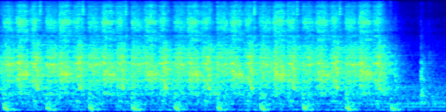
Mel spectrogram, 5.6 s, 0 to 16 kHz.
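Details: 2014 Polaris Sportsman 570 ATV on first attempted start after top-end replacement, decompression system broken during cam installation: starter churns steadily at roughly three pulses a second for five seconds, never firing, then stops. Cranks but won't start; owner suspects missing air filter/back pressure.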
